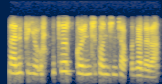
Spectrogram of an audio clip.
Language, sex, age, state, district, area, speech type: Telugu, female, 18-30, Andhra Pradesh, Krishna, urban, conversation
